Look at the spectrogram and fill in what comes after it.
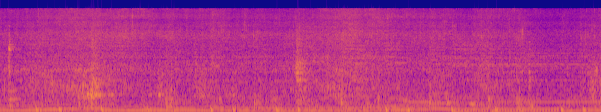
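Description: Minced meat and peas sizzling in a pan while a wooden spatula stirs through them, with a few sharper scrapes of the spatula against the pan.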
